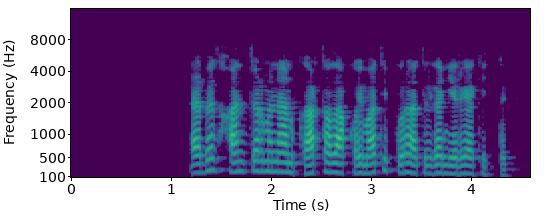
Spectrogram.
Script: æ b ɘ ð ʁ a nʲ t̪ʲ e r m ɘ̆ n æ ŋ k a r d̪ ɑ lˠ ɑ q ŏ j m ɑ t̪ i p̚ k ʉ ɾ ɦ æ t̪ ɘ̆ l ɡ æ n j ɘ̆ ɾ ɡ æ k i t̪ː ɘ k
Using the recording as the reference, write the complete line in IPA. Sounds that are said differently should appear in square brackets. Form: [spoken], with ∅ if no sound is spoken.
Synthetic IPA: æ b ɘ ð [χ] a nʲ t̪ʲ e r m ɘ̆ n æ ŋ k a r [t̪] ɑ lˠ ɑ q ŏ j m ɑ t̪ i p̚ k ʉ ɾ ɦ æ t̪ ɘ̆ l ɡ æ n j ɘ̆ ɾ ɡ æ k i t̪ː ɘ k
